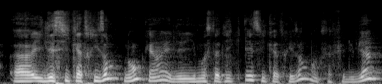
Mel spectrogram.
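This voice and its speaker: Against a quiet background, a man speaks with a dark, mellow tone and a fairly high pitch. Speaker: naturopath. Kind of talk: live stream talk answering viewer questions. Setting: live video stream. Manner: fast; halting with many fillers.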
